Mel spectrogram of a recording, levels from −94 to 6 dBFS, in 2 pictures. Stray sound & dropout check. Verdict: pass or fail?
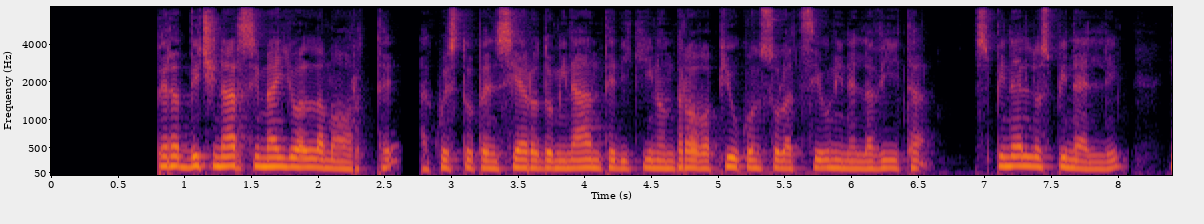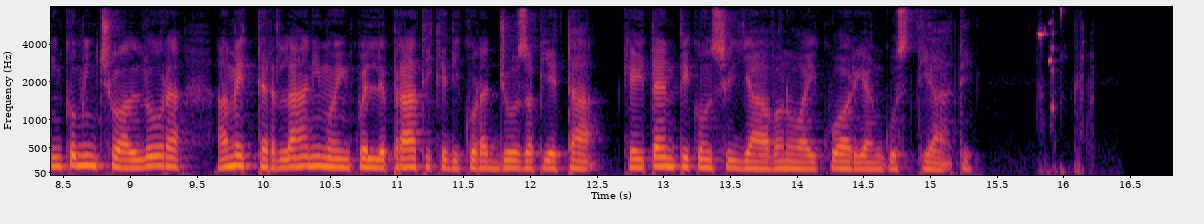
fail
